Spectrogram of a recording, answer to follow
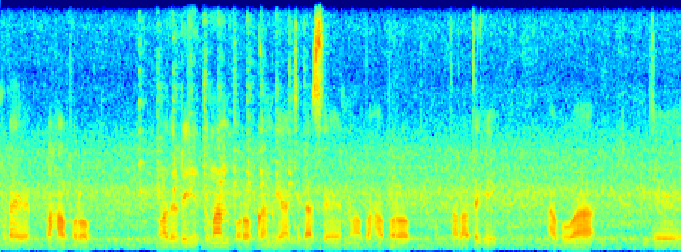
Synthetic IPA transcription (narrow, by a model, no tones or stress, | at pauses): lɛ | b̥aɦapɔɾɔp̚ | nuad̪əɾdiɲut̪umanpɔɾɔp̚kanɡijat͡ʃɛla̰ʔsɛnuwabaɦapɔɾɔp̚ | t̪a̰lat̪ɛɡɛʔ | a̰bua | d͡ʒɛ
